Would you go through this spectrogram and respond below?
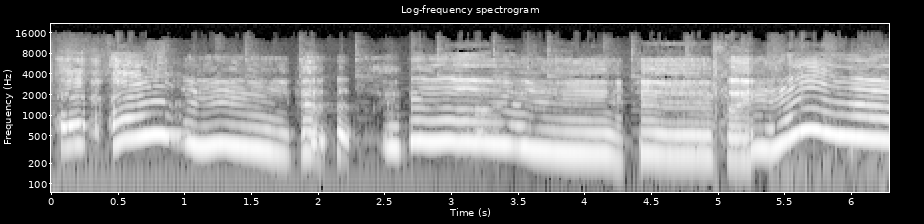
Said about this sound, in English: But just before we started, there was a sick, horrible wailing sound.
